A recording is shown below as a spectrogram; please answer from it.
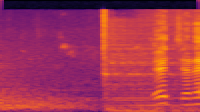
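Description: A loud rushing sound-effect swell dies away over the first half second into a low rumble. Then, from about a second and a half in, a man calls out in a drawn-out, sing-song teasing voice.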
